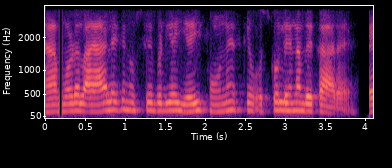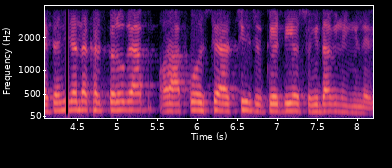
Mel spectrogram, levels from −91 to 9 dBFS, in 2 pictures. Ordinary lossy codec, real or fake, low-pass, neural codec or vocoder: none; real; 3.6 kHz; none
